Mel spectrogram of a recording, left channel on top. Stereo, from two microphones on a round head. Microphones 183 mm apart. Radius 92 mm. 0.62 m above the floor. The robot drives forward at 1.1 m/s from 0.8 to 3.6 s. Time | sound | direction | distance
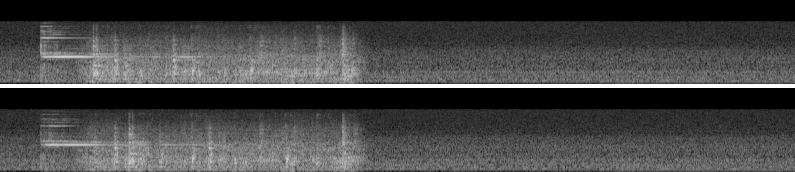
0.4 | a chime | 65° left (ahead or behind) | 8 m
